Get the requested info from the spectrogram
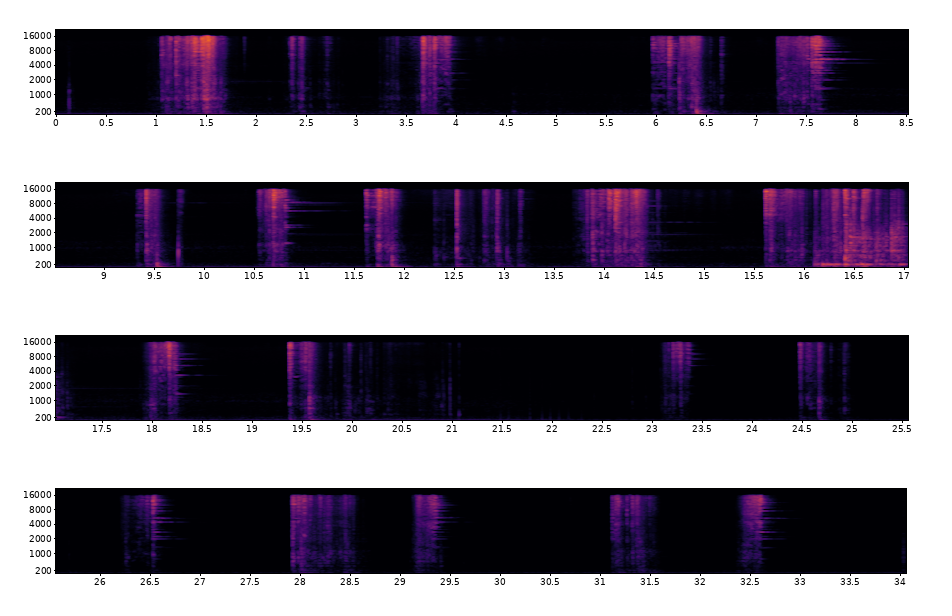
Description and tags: big kitchen knife
the sound of a knife. a kitchen knife. a big one.
slash, killer, knife, kitchen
